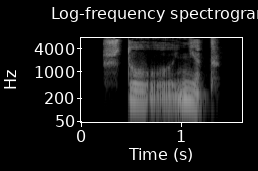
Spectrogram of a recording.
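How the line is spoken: Through gritted teeth. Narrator (Russian): процедила Стелла Юрьевна

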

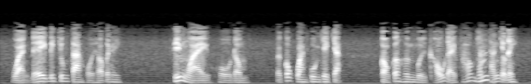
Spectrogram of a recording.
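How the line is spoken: Lowered voice. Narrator (Vietnamese): y hạ giọng nói

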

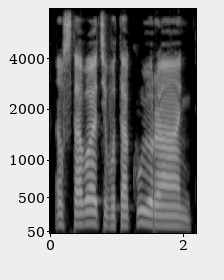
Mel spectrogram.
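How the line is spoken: Sighing, to himself. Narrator (Russian): Роланд молча вздохнул и сказал сам себе

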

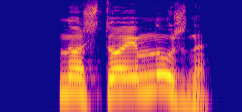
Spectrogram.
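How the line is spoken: Exclaimed. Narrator (Russian): воскликнул я

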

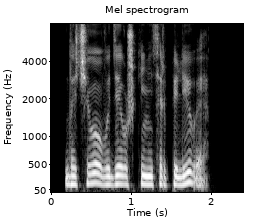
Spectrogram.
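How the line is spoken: Muttered. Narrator (Russian): буркнул он

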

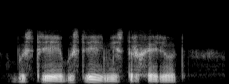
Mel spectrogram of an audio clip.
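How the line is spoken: Muttered. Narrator (Russian): Пробормотал он

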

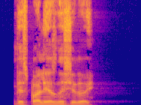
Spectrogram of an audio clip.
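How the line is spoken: Quiet. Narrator (Russian): негромко сказал Ярый

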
